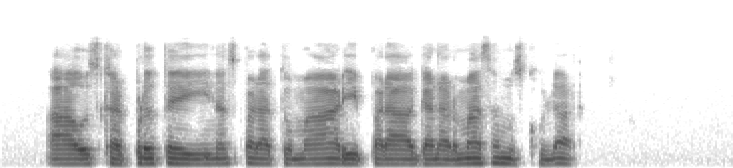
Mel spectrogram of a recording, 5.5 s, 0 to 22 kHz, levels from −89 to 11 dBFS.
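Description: No faults found in this speech; it has passed through call microphone processing and a WebRTC call path, with nothing above 8 kHz.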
